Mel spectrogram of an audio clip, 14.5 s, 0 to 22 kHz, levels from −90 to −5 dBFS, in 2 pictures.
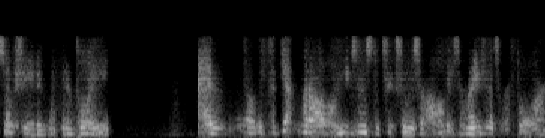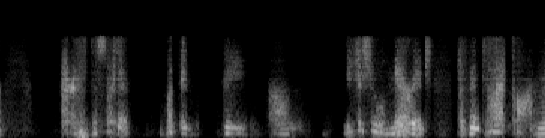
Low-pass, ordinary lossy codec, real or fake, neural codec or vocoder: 7.2 kHz; AAC, 48 kbps; fake; codec, 44.1 kHz, 0.9 kbps, DAC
